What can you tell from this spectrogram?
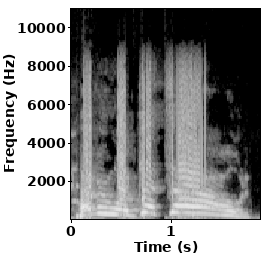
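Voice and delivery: high, urgent command to take cover; commanding shout. Acted. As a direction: bark the order to get down. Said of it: "with his commanding voice".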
